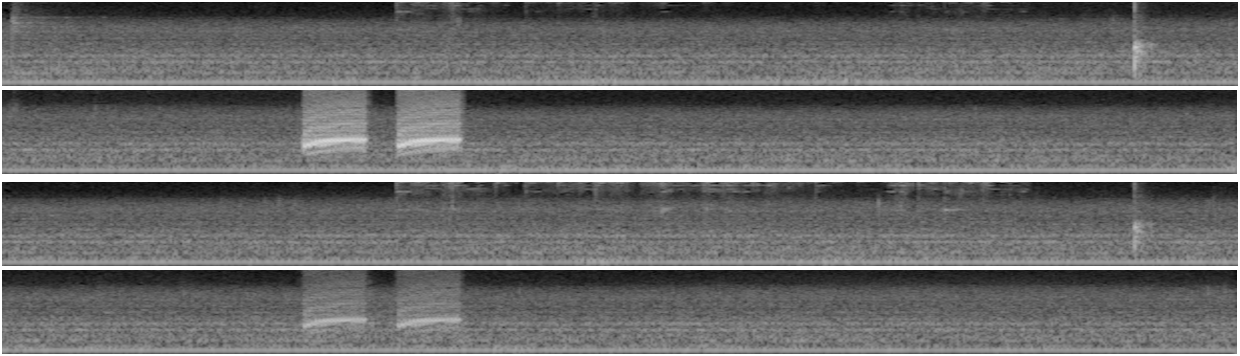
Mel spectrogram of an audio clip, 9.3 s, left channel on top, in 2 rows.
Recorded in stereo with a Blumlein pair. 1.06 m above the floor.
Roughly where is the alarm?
Ahead left.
